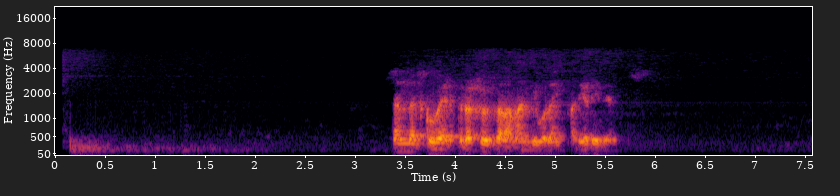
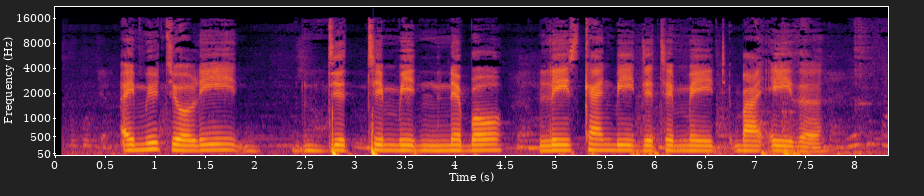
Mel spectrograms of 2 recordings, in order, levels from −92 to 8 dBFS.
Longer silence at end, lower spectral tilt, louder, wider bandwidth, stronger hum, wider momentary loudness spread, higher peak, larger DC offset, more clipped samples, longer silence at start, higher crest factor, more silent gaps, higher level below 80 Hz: first, 1.95 s vs 0 s; first, -7.5 dB/octave vs -5 dB/octave; second, -21 LUFS vs -15 LUFS; second, 6.2 kHz vs 16.5 kHz; neither; second, 9 LU vs 15 LU; about the same, -2 dBFS vs 0 dBFS; neither; neither; about the same, 0.25 s vs 0.15 s; first, 22 dB vs 16 dB; neither; second, -74 dBFS vs -28 dBFS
